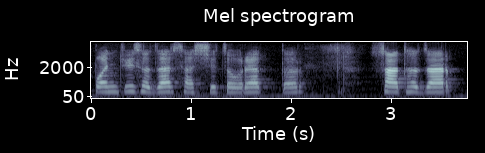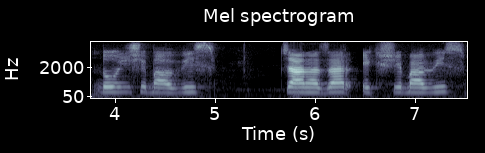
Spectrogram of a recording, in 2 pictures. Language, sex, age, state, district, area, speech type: Marathi, female, 18-30, Maharashtra, Amravati, rural, spontaneous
